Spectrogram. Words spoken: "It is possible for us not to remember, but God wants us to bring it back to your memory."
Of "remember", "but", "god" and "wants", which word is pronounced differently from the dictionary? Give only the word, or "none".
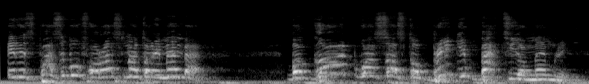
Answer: none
